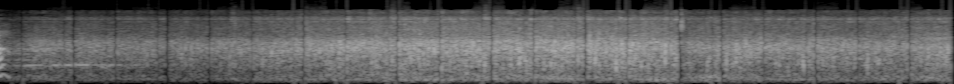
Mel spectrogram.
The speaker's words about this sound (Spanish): Quiero que me ayuden a dar un aplauso a todas las que pusieron este decoración hermosa.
